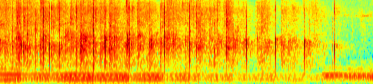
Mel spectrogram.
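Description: Church congregation applauds with scattered, uneven claps over a sustained organ-like keyboard chord, the clapping thinning out into sparse individual claps toward the end.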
